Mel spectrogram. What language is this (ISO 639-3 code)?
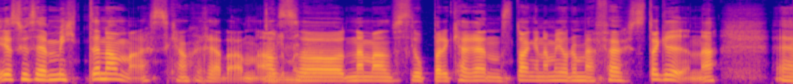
swe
